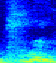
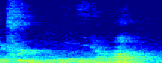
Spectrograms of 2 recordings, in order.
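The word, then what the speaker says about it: Coulomb: 쿨롱은 원래 사람 이름인데 쿨롱이야. 쿨롱인데 쿨롱이라고 교육부에서 지정해서 발음시키고 있지. 어떻게 비인데 롱이 되지? 참. 뭐라고? 끝에가 비인데. 이건 묵음이라니까.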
